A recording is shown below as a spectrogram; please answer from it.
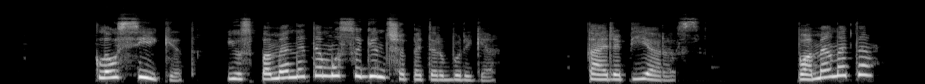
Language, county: Lithuanian, Panevėžys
